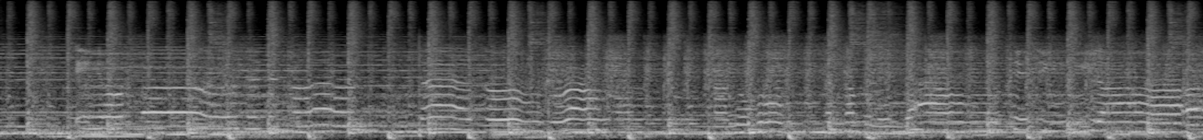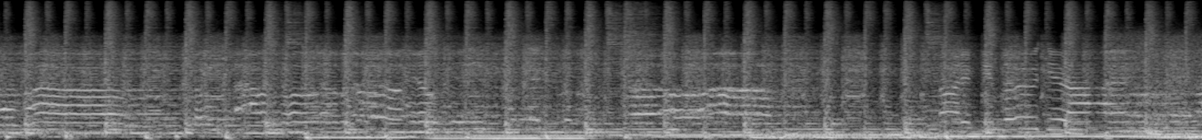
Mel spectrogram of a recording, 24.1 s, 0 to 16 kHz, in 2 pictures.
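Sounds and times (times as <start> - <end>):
fast drum beat: 0.0 - 24.0
heavy bass: 0.0 - 24.0
rock music with guitar: 0.0 - 24.0.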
